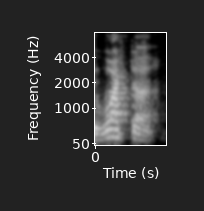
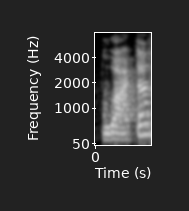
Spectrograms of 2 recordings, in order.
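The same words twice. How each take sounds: First: वाटर as "vaw-tar", pitched lower; वाटर with vowel between aa and o; correct rounded vowel. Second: वाटर as "vaa-tar", pitched higher; वाटर with unrounded open aa; wrong long aa. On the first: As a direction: say वाटर with open aw, falling. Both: Shown as a demonstration. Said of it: "वाटर नहीं पढ़ते".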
